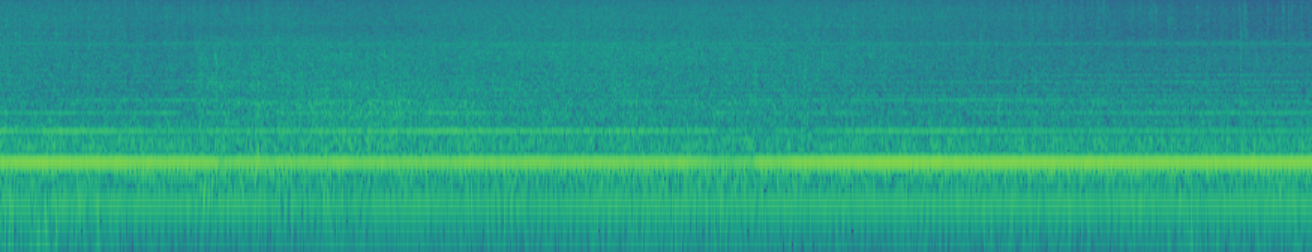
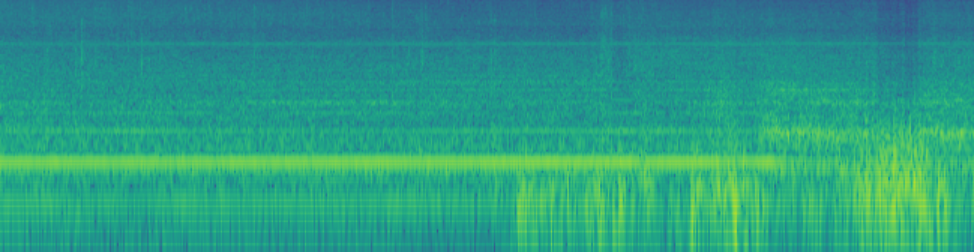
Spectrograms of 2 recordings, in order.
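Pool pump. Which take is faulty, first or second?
second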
